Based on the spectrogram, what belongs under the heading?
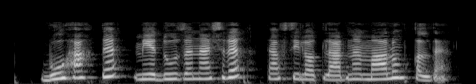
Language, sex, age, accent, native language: Uzbek, female, 25-34, Toshkent shahri, Uzbek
